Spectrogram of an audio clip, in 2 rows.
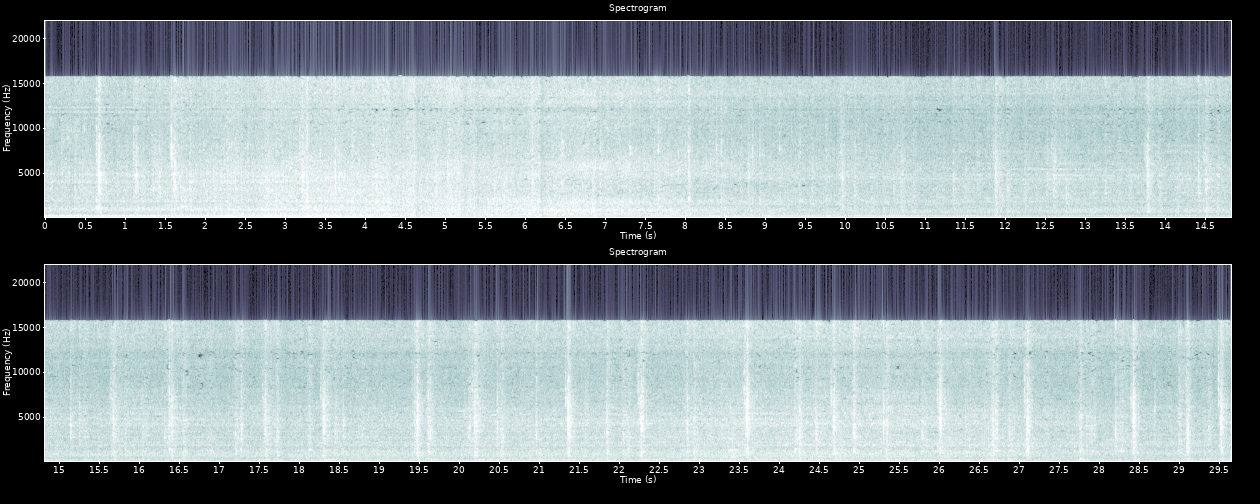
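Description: Class 37 diesel locomotive's English Electric V12 engine running with a steady hum as it passes, fading after about six seconds. A long train of open freight wagons follows, rumbling by with the wheels clicking and clattering over the track.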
